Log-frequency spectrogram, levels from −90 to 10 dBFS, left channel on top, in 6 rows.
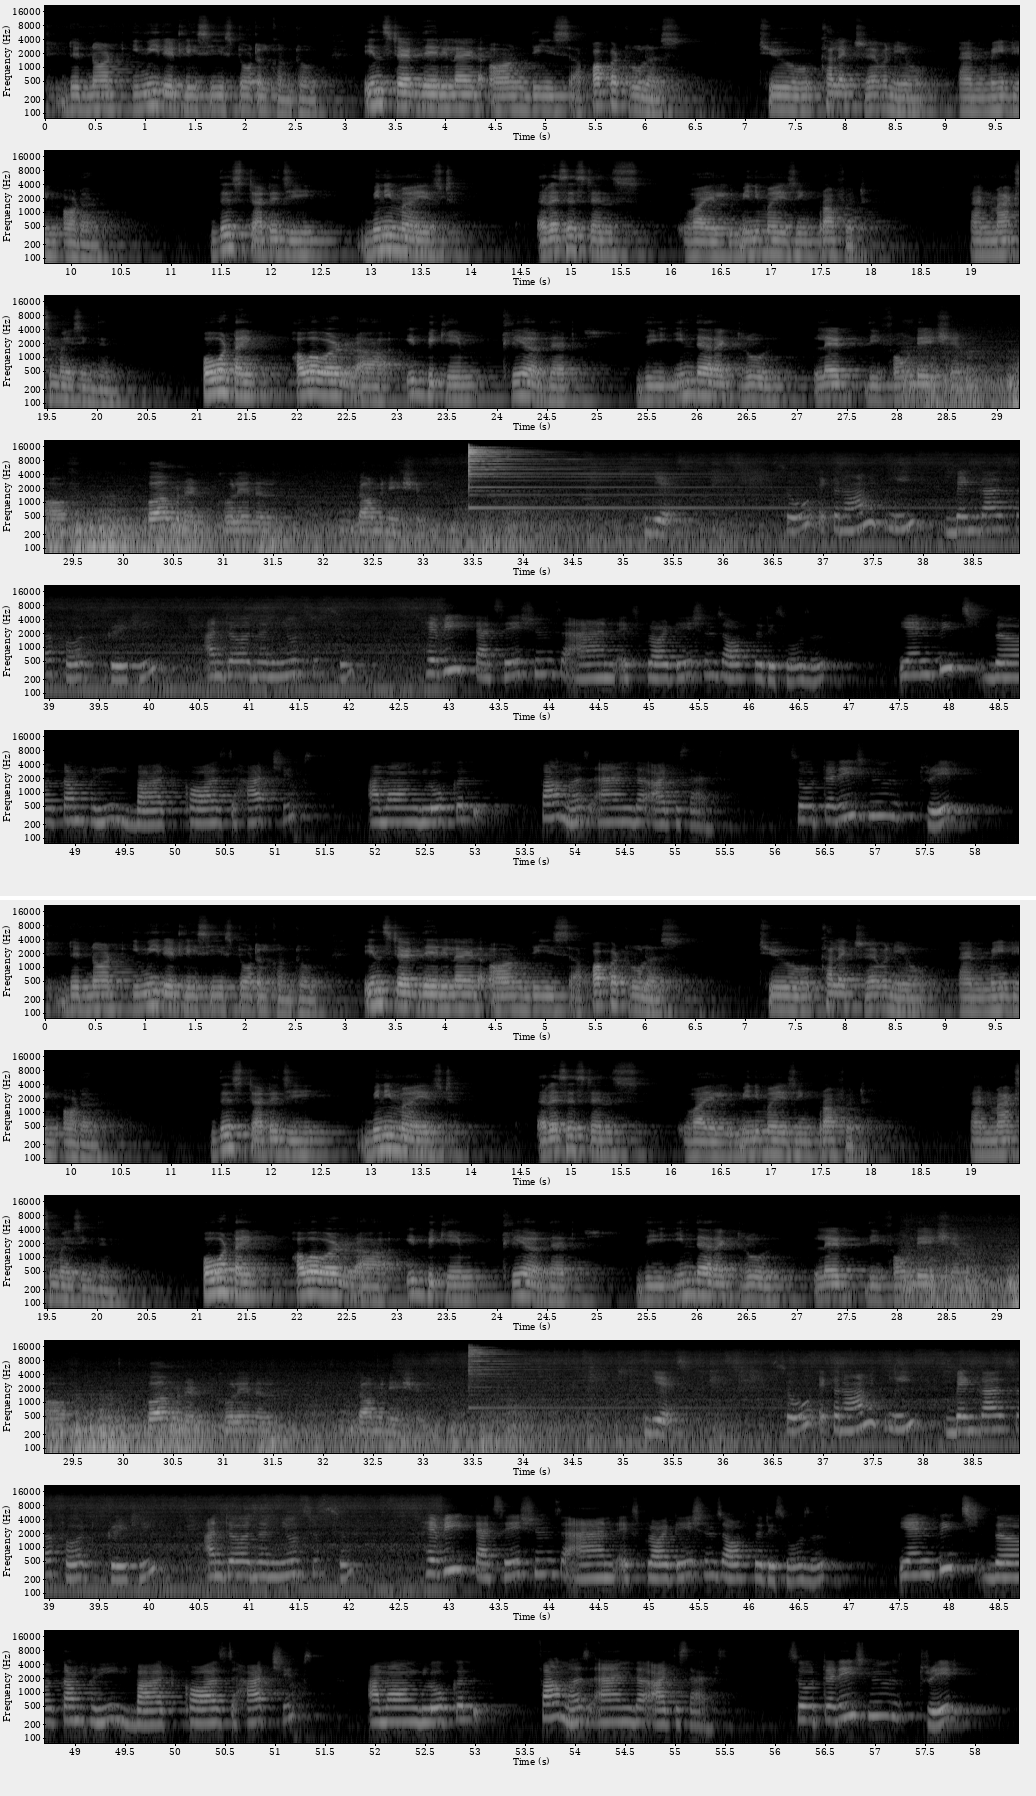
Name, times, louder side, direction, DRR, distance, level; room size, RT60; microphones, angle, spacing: voice 1, 0.0-2.7 3.2-6.3 7.1-8.9 9.1-10.3 11.4-12.5 12.9-13.8 14.7-15.7 16.1-17.9 19.0-20.2 21.1-21.6 22.0-25.0 25.4-26.8 27.2-28.8 29.2-29.5 30.2-31.6 32.3-33.1 34.6-34.8, equal, 5° left, 5 dB, 0.8 m, -42 dB
sound 1, 28.0-37.1, right 1 dB, 75° right, 1.8 m, -45 dB
sound 2, 31.8-32.1 32.9-33.0 33.3-42.0, left 16 dB, 75° left, 0.5 m, -43 dB
sound 3, 32.7-42.9, right 2 dB, 55° right, 4.2 m, -59 dB
voice 2, 35.2-35.6 36.5-40.2 40.6-42.1 42.7-46.8 47.5-51.3 51.9-53.1 53.7-55.4 56.2-57.8, right 3 dB, 25° right, 11 dB, 0.5 m, -46 dB
15.5 x 9.1 x 4.7 m, 1.0 s
head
